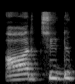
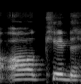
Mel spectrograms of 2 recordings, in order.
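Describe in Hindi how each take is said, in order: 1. बीच का व्यंजन ch वाली आवाज़ है। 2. बीच का व्यंजन k वाली आवाज़ है। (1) "ऑर्चिड कोई भी नहीं मेरा बच्चा बोलेगा" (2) "ऑर्किड है"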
